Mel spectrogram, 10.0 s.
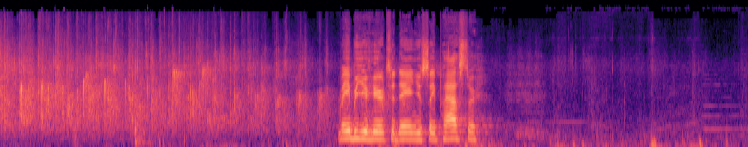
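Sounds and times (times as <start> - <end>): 
audience hand clapping in praise: 0.0 - 5.5
speech: 4.5 - 6.5.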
